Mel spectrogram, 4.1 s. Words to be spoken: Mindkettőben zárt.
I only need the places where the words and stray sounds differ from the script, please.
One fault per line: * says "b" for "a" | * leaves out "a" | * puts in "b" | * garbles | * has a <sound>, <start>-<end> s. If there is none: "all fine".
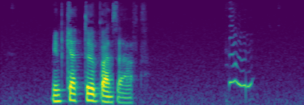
* has a laugh, 3.0-3.4 s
